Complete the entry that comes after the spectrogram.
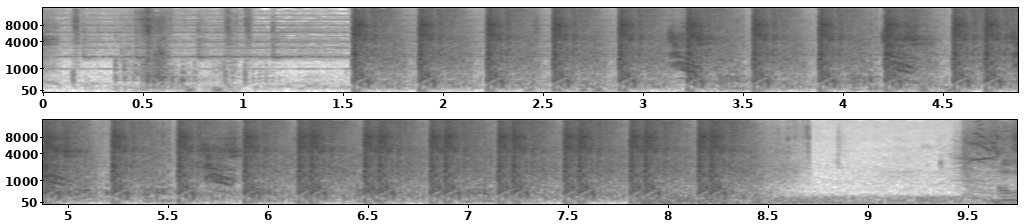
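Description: Rapid gunfire exchange in the video game Tomb Raider Chronicles, set in the Colosseum in Rome, with dense repeated shots in steady bursts that carry on for several seconds and then stop abruptly.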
